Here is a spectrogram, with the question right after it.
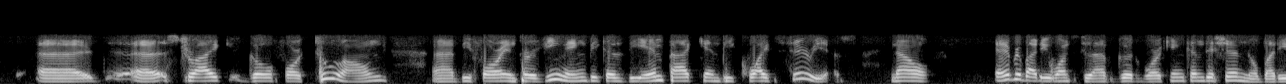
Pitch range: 145-170 Hz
